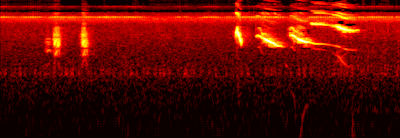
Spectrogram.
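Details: Yellow-winged blackbird singing: two short clicking notes, then a quick series of high, slurred whistles sliding downward, with a faint steady high hiss in the background.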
